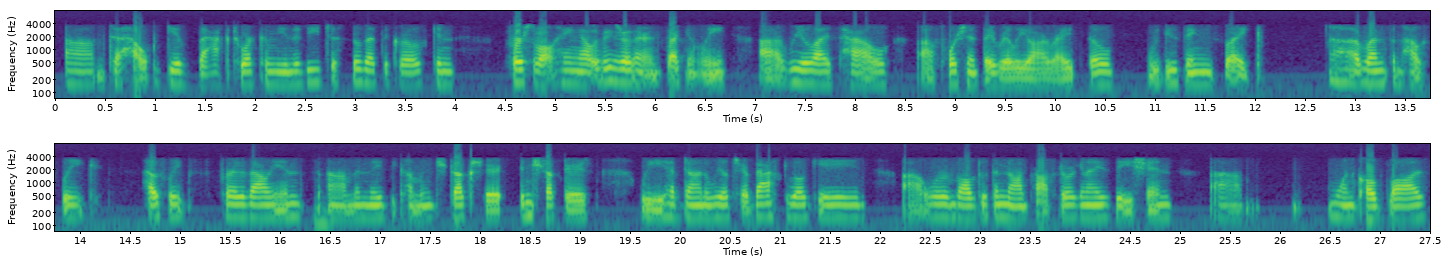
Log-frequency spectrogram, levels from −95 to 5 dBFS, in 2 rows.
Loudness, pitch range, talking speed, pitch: -16 LUFS, 120-160 Hz, 155 wpm, 150 Hz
